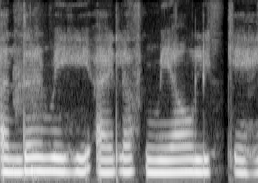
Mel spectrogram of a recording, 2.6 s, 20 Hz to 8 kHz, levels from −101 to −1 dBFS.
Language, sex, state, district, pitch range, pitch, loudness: Hindi, female, Arunachal Pradesh, Longding, 205-215 Hz, 210 Hz, -12 LUFS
